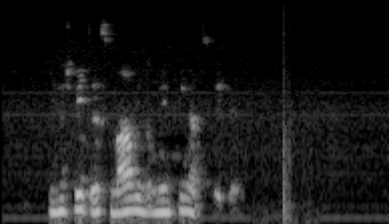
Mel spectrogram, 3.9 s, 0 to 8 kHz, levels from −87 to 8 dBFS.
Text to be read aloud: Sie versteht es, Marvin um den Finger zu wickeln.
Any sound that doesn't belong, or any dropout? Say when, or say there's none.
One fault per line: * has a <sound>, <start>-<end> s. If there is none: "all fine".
* has a thud, 2.8-3.1 s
